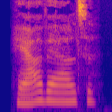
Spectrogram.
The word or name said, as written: herreværelse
